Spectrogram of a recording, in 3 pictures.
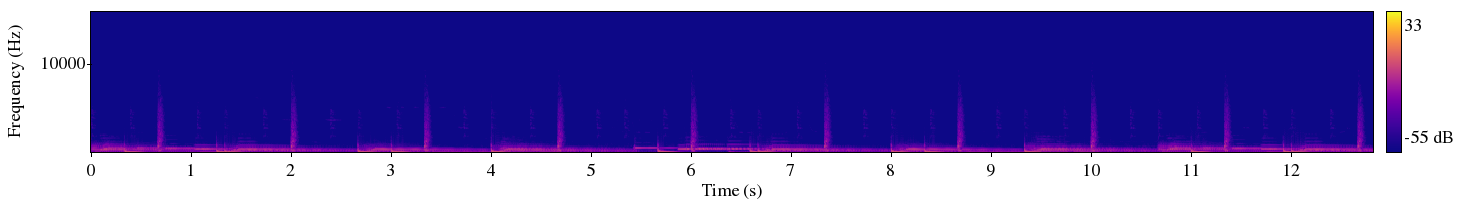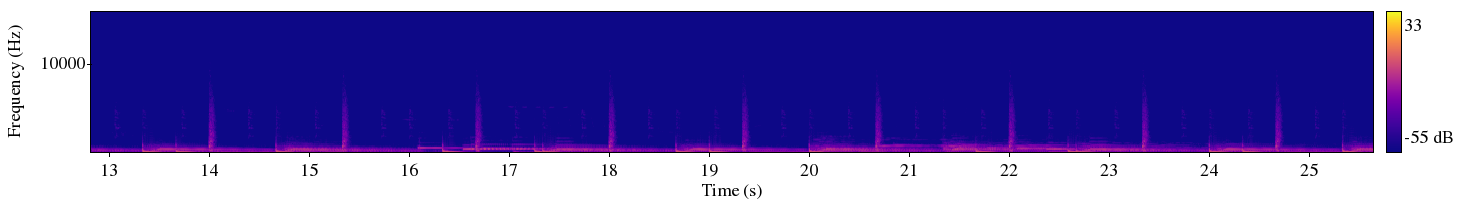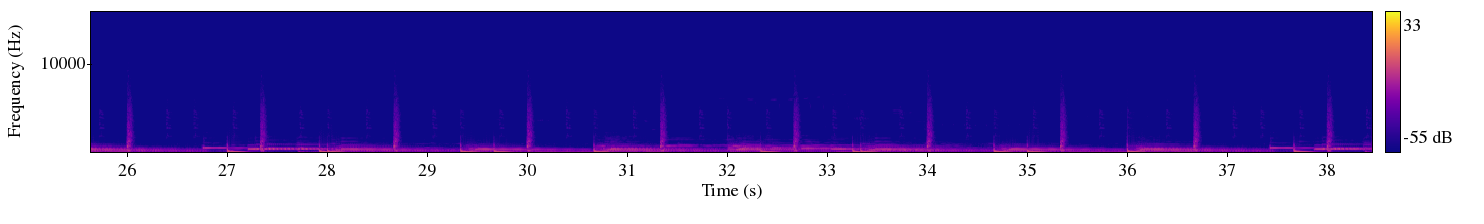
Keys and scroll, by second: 5.8 ctrl+v, 7.8 x, 21.4 space.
